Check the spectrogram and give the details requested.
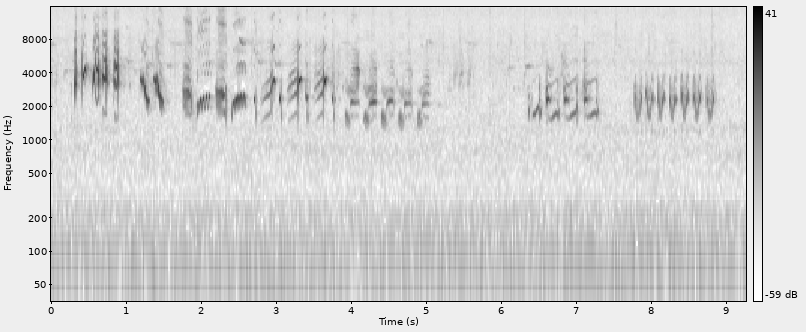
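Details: Varied, fast song of a Northern mockingbird: tumbling chirps and slurred whistles change phrase every second or so, ending in a clipped series of repeated rapid notes.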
